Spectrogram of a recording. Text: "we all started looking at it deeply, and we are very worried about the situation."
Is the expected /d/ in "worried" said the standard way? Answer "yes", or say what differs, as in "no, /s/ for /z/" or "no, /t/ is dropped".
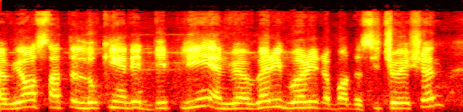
yes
